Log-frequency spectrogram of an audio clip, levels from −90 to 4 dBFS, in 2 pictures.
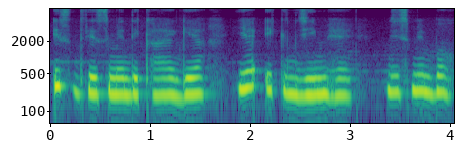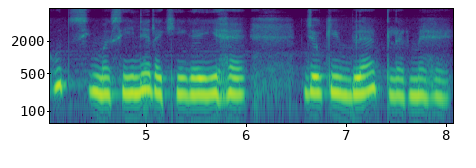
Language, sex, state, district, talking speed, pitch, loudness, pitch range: Hindi, female, Jharkhand, Deoghar, 165 wpm, 215 Hz, -14 LUFS, 205-230 Hz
